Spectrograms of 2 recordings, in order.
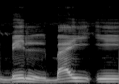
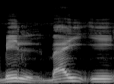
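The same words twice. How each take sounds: The two takes are said the same way.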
